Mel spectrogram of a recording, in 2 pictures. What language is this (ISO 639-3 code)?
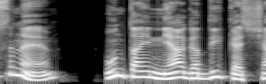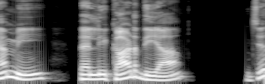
bgc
